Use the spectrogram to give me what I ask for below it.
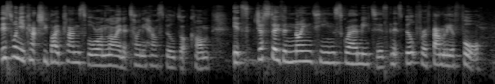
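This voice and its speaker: With a Welsh accent, a woman with a fairly high voice talks at a fairly quick pace and lively intonation. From Wales. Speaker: presentation speaker. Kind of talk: presentation talk.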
